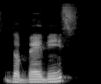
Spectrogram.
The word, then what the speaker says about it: Métis: My owner was the Métis. Am I right to pronounce the Métis? – The Métis, the indigenous people.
